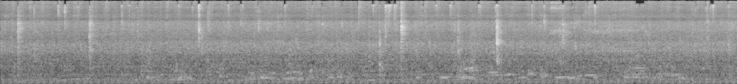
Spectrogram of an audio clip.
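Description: Pigeons of the Andhra breed coo steadily in a close, busy loft, soft repeated calls overlapping against constant low background noise.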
